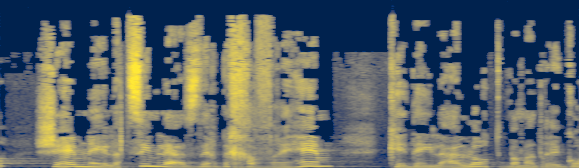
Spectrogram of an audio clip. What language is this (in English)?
Hebrew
